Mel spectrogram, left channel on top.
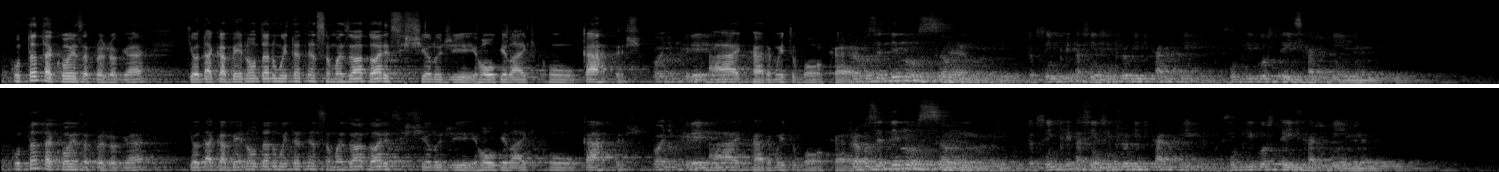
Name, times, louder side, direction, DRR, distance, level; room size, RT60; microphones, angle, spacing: voice 1, 0.1-1.5 1.9-6.4 7.1-8.6 9.5-9.7, left 5 dB, 70° left, 14 dB, 0.5 m, -29 dB
voice 2, 6.5-7.1 8.4-13.7, equal, 5° right, -7 dB, 3.2 m, -32 dB
18.5 x 12.5 x 3.3 m, 1.6 s
head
